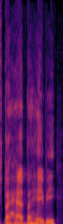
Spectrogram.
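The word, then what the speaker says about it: Bhad Bhabie: and Howard Kramer went first of all you're mispronouncing her name and the other name it's bad bavi and Dr fahil all right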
